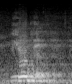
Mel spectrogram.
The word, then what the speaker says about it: hygge: Say with me, hygge. It's spelled Hygge.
